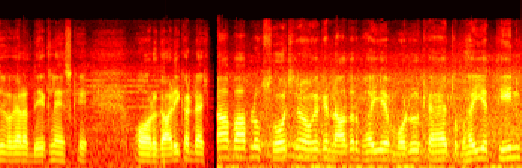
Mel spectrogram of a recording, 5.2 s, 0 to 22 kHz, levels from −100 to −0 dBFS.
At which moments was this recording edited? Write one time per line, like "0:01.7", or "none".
0:02.2

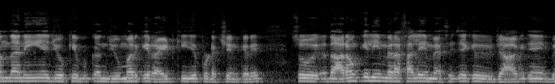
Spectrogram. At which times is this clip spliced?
none

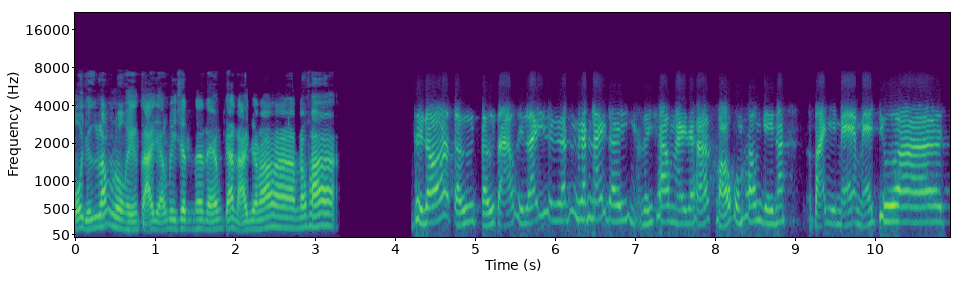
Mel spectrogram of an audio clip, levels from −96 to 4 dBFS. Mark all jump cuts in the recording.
none

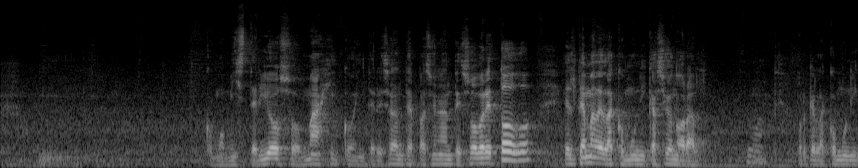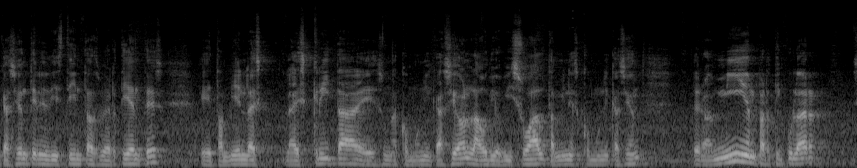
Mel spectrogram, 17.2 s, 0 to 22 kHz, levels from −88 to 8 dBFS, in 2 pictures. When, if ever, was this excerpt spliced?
none

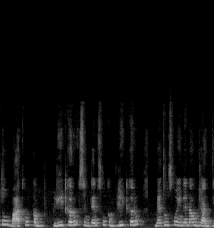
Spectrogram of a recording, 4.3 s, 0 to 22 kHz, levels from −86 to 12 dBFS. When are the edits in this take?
0:02.9

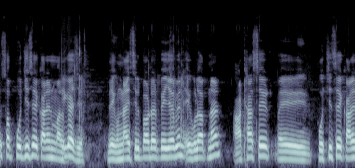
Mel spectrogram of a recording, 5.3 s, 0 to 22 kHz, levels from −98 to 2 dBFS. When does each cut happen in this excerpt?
0:01.0

